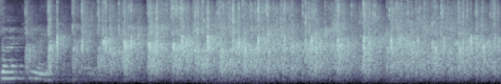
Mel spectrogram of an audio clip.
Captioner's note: audience applauding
